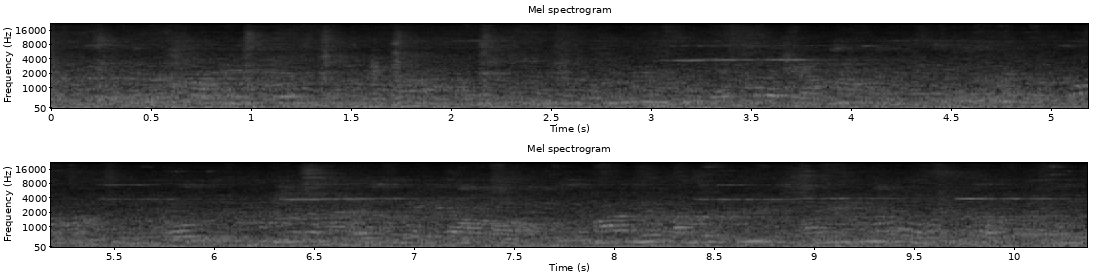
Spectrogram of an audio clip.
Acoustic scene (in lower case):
subway station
